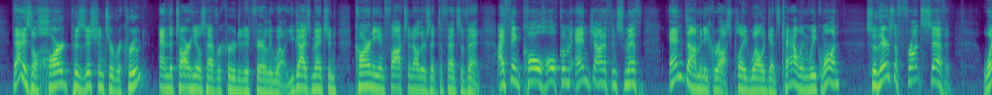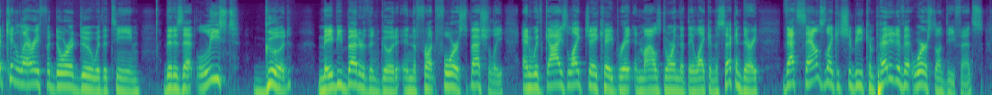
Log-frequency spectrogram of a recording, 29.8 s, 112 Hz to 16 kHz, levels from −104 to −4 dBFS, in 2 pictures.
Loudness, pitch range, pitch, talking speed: -27 LUFS, 135-190 Hz, 155 Hz, 195 wpm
